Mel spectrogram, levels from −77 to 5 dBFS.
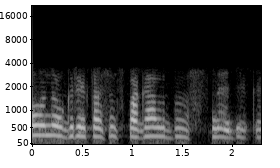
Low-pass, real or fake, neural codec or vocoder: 3.6 kHz; real; none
